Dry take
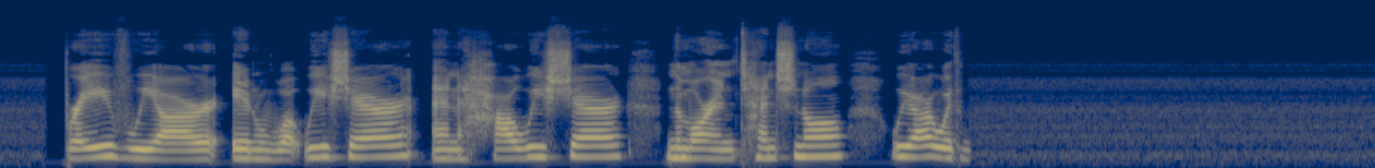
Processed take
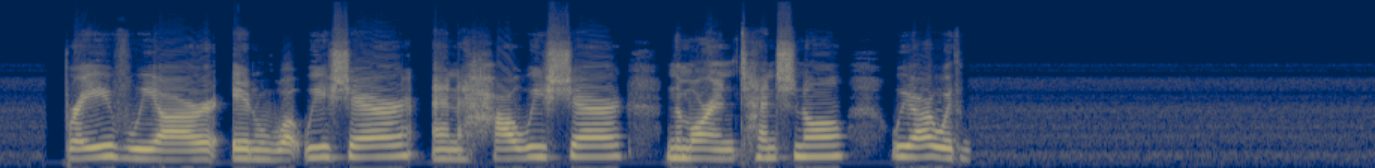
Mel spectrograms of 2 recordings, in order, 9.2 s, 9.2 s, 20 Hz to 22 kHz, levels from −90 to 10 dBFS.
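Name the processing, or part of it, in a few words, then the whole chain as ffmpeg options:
parallel distortion: -filter_complex "[0:a]asplit=2[link_01][link_02];[link_02]asoftclip=type=hard:threshold=-24.5dB,volume=-10.5dB[link_03];[link_01][link_03]amix=inputs=2:normalize=0,volume=-2dB"

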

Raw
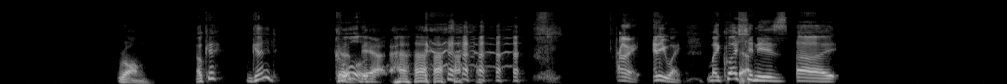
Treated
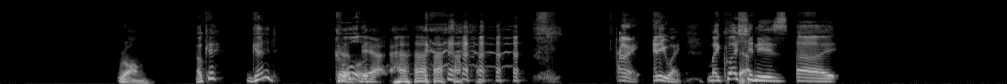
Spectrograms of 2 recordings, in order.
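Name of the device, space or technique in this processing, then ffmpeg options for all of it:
smiley-face EQ: -af "lowshelf=frequency=89:gain=7.5,equalizer=frequency=1100:width_type=o:width=2.8:gain=-6.5,highshelf=frequency=9800:gain=3,volume=2.5dB"

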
